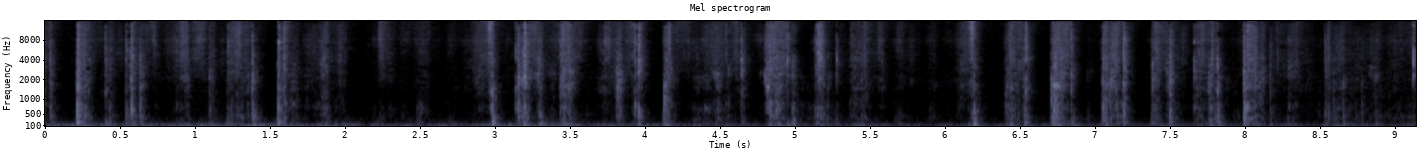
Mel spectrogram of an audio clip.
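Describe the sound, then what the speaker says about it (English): Tarot cards shuffled by hand, repeated crisp riffling and slapping bursts in an irregular rhythm, close and fairly quiet, with no talking. "I'm gratitude to anyone bearing with me for this shuffle"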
